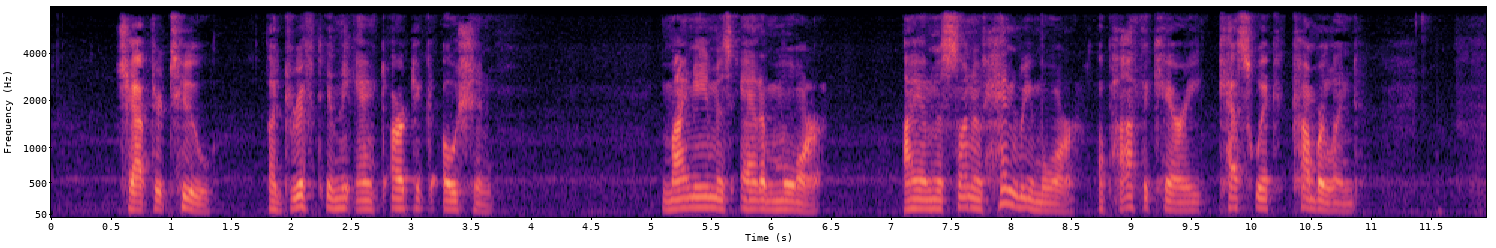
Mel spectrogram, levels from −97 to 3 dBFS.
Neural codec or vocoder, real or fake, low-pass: codec, 16 kHz in and 24 kHz out, 2.2 kbps, FireRedTTS-2 codec; fake; 7.2 kHz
